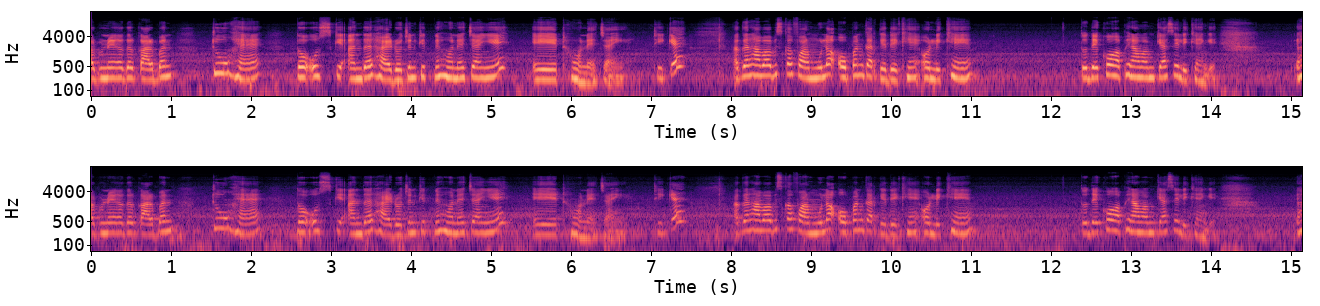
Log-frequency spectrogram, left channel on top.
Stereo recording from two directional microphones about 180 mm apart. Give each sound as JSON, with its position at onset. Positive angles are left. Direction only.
{"t": 0.0, "sound": "a woman's voice", "side_deg": 20}
{"t": 12.4, "sound": "a woman's voice", "side_deg": 20}
{"t": 15.1, "sound": "owl", "side_deg": 20}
